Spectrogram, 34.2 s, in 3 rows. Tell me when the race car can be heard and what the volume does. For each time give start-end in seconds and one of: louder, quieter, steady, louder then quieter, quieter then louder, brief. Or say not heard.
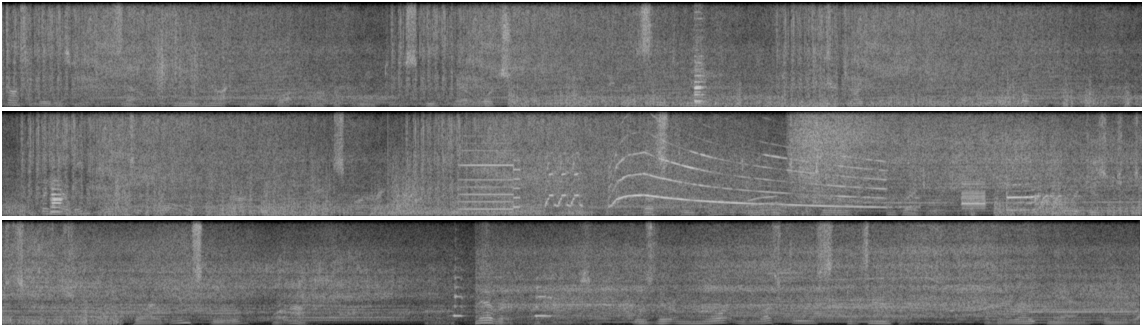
0.0-34.1 steady.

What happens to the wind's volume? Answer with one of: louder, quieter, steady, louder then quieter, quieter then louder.
louder.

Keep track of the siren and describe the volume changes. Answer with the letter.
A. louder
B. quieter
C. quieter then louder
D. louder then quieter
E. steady
E.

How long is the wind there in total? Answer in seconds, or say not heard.
24 s.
